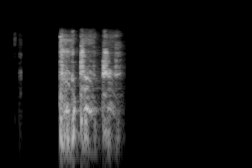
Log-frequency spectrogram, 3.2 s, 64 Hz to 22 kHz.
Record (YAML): cough_length: 3.2 s
cough_amplitude: 27703
cough_signal_mean_std_ratio: 0.32
survey_phase: beta (2021-08-13 to 2022-03-07)
age: 18-44
gender: Male
wearing_mask: 'No'
symptom_none: true
smoker_status: Never smoked
respiratory_condition_asthma: false
respiratory_condition_other: false
recruitment_source: REACT
submission_delay: 1 day
covid_test_result: Negative
covid_test_method: RT-qPCR
influenza_a_test_result: Negative
influenza_b_test_result: Negative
